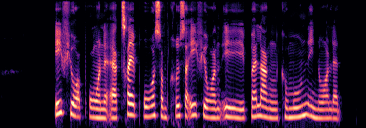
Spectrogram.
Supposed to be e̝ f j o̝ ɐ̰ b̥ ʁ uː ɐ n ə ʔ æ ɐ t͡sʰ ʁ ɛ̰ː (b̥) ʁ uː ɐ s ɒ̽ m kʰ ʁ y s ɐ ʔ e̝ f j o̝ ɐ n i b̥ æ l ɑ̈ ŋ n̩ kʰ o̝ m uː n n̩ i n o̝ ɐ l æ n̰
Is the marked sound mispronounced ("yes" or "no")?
no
